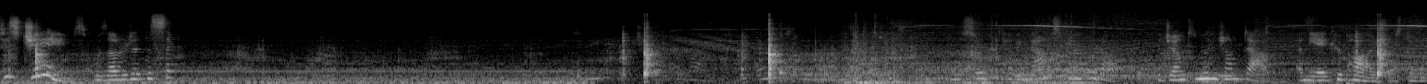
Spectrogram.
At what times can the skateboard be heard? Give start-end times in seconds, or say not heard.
0.0-14.2.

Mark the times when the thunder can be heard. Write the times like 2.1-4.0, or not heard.
8.2-10.8.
